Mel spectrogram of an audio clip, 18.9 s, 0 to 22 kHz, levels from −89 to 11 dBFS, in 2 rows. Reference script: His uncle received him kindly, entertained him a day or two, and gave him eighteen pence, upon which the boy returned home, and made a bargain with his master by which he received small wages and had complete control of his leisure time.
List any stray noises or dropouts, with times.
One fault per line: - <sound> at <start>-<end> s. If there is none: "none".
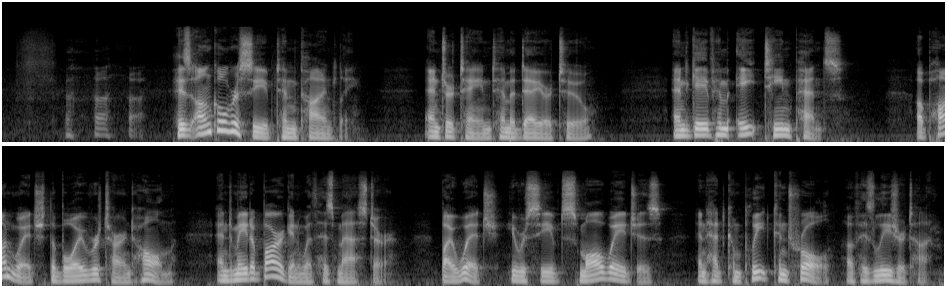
- laugh at 0.1-1.5 s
